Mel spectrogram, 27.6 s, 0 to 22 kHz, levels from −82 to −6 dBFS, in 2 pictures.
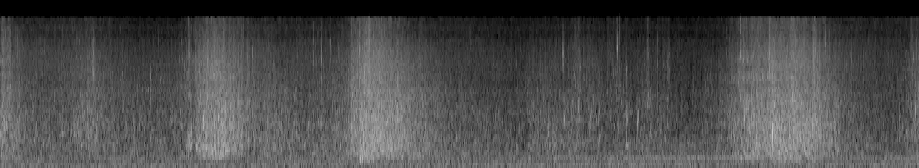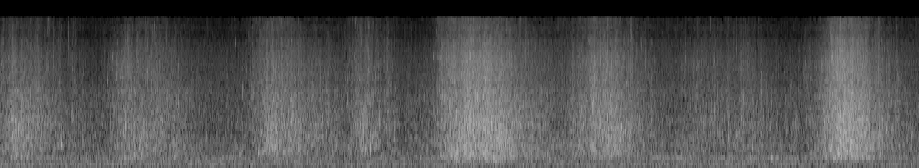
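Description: Brief garbled flutters occur at 5.40–5.45 s, 7.35–7.45 s, 9.88–9.97 s and 23.18–23.24 s. These are frames out of order: two adjacent blocks of about 23 ms (at 7.35 and 9.88 s, about 46 ms each) play swapped, without losing time.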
